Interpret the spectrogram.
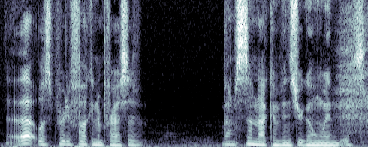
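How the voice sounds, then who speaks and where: Guy doing a smug teasing cop wrestler, sly and confident, medium pitch, asmr roleplay. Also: normal speed, a little mellow, natural voice. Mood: goading. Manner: teasing, needling. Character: smaller taunting policeman wrestler, confident, goading, sly.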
